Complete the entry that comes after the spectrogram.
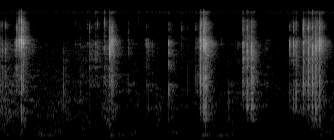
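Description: Long nails tap the skull face of a translucent hard plastic skeleton decoration in a quiet, uneven series of taps. Each one gives a bright, dry click with almost no low end, and it dies away almost at once.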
